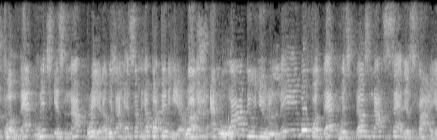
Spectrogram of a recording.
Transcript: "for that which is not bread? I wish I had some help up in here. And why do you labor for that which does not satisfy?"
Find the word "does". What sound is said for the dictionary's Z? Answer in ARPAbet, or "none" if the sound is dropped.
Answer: Z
